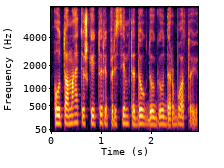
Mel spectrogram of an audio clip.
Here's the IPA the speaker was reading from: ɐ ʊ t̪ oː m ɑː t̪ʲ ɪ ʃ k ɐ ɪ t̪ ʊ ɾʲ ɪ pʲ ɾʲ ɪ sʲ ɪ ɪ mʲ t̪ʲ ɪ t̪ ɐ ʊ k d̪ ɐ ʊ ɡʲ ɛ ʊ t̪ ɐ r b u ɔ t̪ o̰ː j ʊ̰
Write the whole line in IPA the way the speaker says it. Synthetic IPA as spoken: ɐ ʊ t̪ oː m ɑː t̪ʲ ɪ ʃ k ɐ ɪ t̪ ʊ ɾʲ ɪ pʲ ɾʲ ɪ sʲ ɪ ɪ mʲ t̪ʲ ɪ d̪ ɐ ʊ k d̪ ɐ ʊ ɡʲ ɛ ʊ d̪ ɐ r b u ɔ t̪ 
